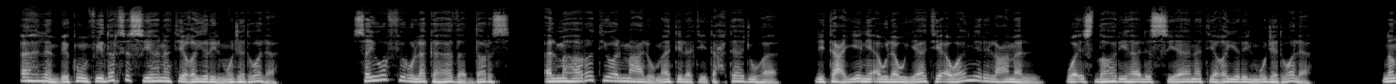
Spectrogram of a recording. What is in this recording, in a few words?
male arabic voice over narrative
